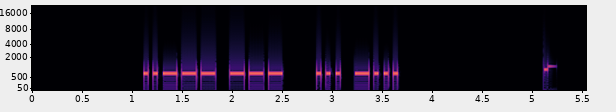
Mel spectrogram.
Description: Morse code, heard as a keyed tone, about 25 wpm, 700 Hz. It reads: 2O SB
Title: Winter Field Day Exchanges 25wpm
